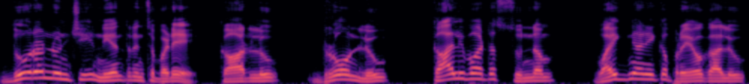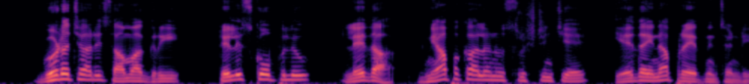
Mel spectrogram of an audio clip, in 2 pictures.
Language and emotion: Telugu, neutral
